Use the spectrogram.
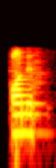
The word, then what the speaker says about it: honest: honest not honest honest here is an exception it doesn't follow the rule so it's an exception honest not honest honest is the correct pronunciation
